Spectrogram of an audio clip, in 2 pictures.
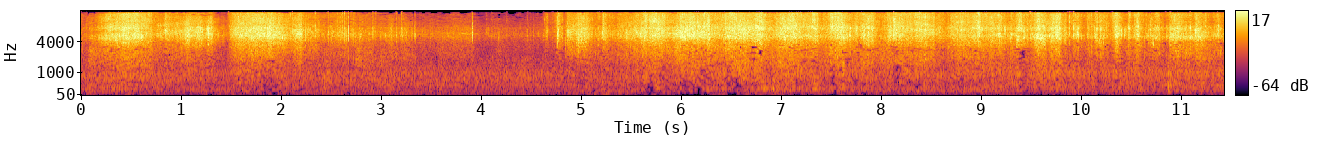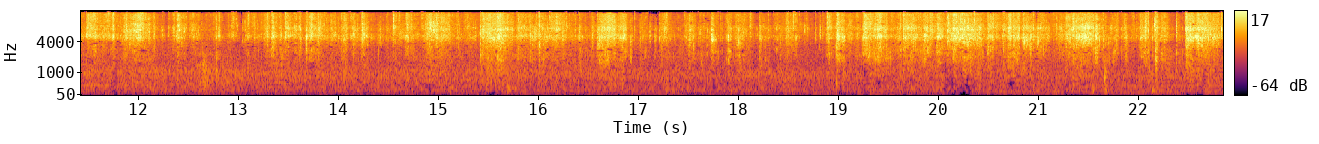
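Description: Dry fallen leaves crackling and rustling as a Bichon Frise walks and sniffs through them, a dense run of fine crisp crackles. It eases off briefly about three to four and a half seconds in, then picks up again.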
